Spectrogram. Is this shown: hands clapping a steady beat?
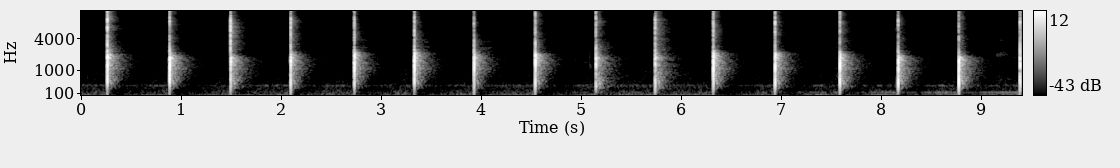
yes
